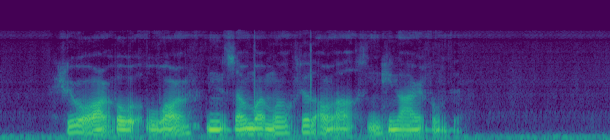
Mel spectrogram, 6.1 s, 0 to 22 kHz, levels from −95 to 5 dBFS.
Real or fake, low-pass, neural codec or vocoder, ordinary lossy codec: fake; 9.9 kHz; autoencoder, 22.05 kHz, a latent of 192 numbers a frame, VITS, trained on many speakers; Opus, 32 kbps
